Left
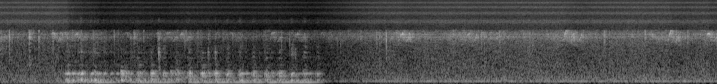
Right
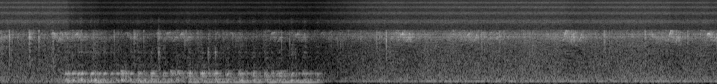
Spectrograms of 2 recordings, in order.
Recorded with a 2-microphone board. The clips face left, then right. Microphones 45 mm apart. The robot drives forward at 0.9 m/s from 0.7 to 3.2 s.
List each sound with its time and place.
Only background noise.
